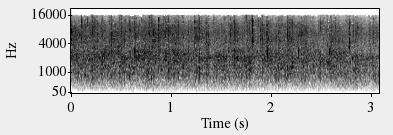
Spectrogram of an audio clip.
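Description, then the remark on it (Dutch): A crowd claps steadily for about three seconds, a dense, even wash of applause from a sizable audience, fairly loud, with no one speaking over it, welcoming Lex Kersenmarks, departing commercial officer at Volvo Cars in Sweden. “Dames en heren, even een applaus voor Lex Kersenmarks, scheidend commercial officer bij Volvo Cars in Zweden.”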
